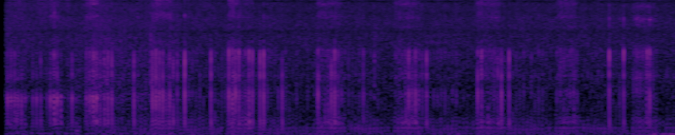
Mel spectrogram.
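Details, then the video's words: Kitten purring contentedly, recorded close up: a steady low rumbling purr throbbing continuously, with soft crackly clicks and brief brighter bursts scattered through it. "Kitten Purring Sound Effect"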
